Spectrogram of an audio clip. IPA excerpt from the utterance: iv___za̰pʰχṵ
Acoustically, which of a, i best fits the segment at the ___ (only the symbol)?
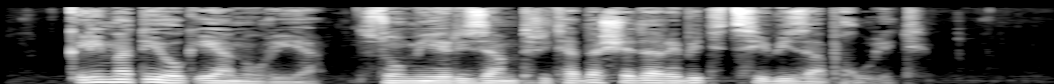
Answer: i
